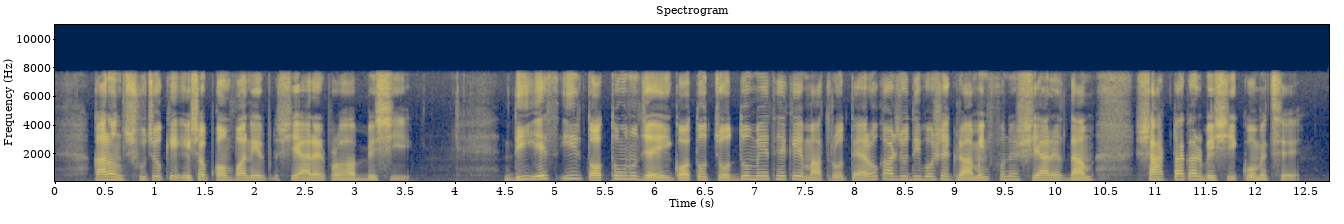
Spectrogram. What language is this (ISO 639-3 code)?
ben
